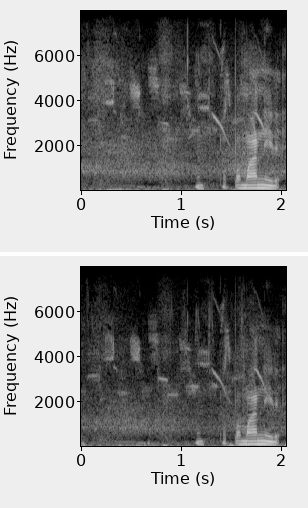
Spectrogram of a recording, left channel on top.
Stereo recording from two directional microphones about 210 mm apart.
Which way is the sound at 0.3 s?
40° left (ahead or behind).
